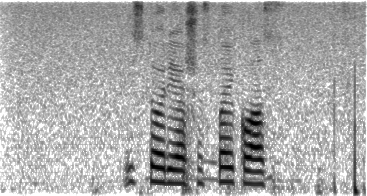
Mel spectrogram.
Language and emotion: Russian, neutral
